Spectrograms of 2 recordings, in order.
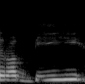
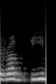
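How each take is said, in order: First: "رب بھی" with the final ee drawn out; long final vowel. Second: "رب بھی" with a short final vowel; wrong short ending. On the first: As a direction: stretch the ending of "رب بھی" into a long, slow ee. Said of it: "actually یہ رب بھی ہے". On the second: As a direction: say "رب بھی" quickly, final ee not held. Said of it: "یہ رب بھی نہیں ہے". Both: Shown as a demonstration.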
